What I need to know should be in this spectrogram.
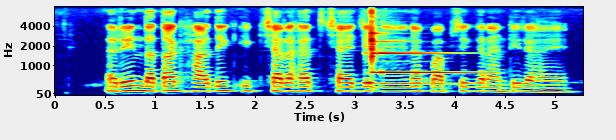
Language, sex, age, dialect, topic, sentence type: Maithili, female, 60-100, Southern/Standard, banking, statement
